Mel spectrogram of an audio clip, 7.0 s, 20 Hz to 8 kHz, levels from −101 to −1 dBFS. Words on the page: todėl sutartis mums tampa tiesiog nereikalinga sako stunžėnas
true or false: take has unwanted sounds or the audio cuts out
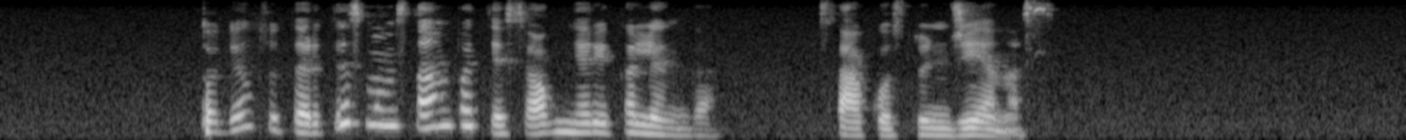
false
